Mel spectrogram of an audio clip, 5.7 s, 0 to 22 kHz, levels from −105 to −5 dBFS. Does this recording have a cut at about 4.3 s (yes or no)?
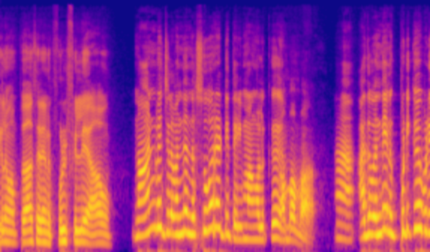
no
